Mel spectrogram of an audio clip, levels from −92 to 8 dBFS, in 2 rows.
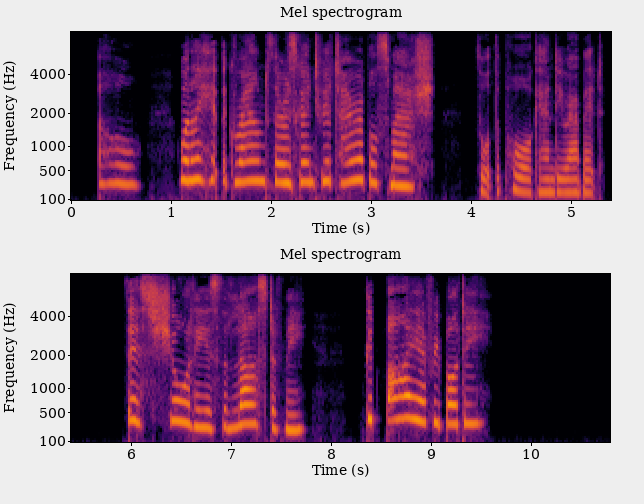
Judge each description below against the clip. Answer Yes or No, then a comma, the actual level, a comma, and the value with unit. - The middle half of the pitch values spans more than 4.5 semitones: No, average, 4.1 semitones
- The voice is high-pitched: Yes, very high, 320 Hz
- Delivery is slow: No, average, 160 wpm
